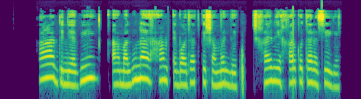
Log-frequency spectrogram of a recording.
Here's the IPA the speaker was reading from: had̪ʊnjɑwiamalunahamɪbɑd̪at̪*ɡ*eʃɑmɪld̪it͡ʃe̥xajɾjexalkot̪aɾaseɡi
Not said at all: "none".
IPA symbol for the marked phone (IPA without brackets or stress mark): k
